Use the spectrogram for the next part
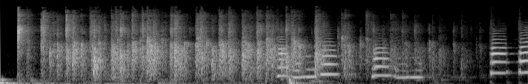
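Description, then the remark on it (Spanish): A live audience at the Club de Jazz radio programme applauds sound technician Raquel Cordonier with dense, steady clapping; after a few seconds the clapping thins and a few high, pitched whoops or whistles ring out over it before it ends. “Hoy tengo técnico de sonido, hacía 20 años el Club de Jazz no se hacía con técnico de sonido, Raquel Cordonier, y tengo público que va a aplaudir a Raquel Cordonier.”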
